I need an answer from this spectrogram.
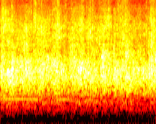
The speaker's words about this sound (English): Dale un aplauso al Señor. Why don't you give him a round of applause?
